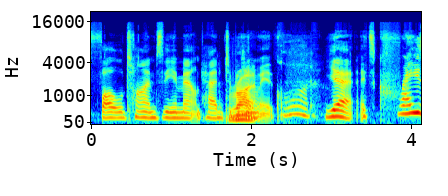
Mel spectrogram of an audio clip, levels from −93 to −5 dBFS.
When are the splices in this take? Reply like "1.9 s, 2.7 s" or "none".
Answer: 1.4 s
